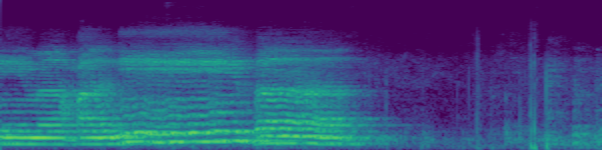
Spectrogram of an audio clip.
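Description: Male voices chanting a melodic religious chant (dova) in long held notes, ending a little past halfway; then a quieter stretch with a few small knocks and rustles.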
